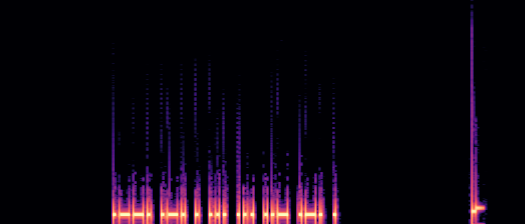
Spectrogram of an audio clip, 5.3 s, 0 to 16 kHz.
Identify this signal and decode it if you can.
Morse code, heard as a keyed tone, about 36 wpm, 700 Hz. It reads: PRESSURE
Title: Multi-letter Phonemes Repeated 3x 35wpm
